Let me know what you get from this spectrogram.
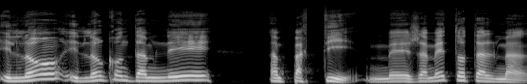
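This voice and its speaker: A man with a Spanish accent, fairly high-pitched, with lively intonation, on a very clean recording with a silent background. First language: Spanish (speaking French). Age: 80s+. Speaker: historian. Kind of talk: interview. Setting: studio. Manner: halting.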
